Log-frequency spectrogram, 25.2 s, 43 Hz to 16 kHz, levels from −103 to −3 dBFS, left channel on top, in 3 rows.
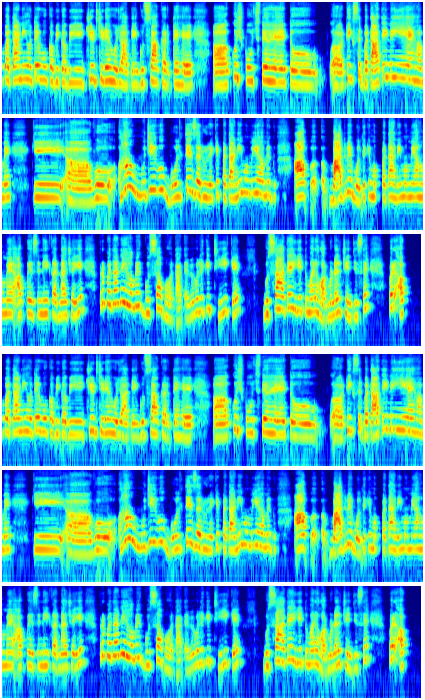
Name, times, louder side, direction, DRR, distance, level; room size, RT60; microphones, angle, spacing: voice 1, 0.0-21.6 22.1-24.9, left 2 dB, 25° left, 0.6 m, -31 dB
2.7 x 2.2 x 2.6 m
head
